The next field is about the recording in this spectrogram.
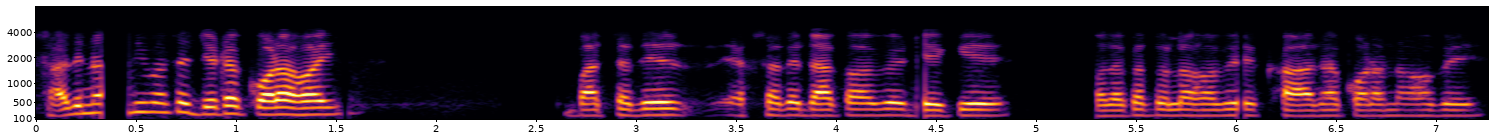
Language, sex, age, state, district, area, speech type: Bengali, male, 45-60, West Bengal, Dakshin Dinajpur, rural, conversation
